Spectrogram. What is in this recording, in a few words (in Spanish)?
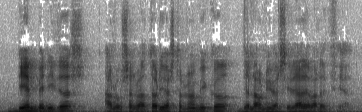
espanol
